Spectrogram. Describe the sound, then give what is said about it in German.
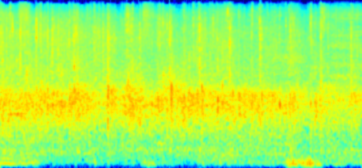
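A crowd claps steadily, a dense wash of many hands overlapping at a constant loudness for a few seconds, with no voices standing out. “Ein Applaus für euch, dass es denn so gut am besten kommt.”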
